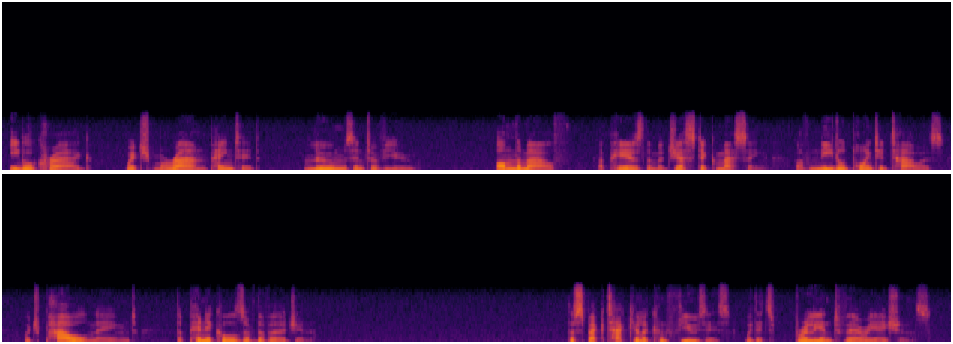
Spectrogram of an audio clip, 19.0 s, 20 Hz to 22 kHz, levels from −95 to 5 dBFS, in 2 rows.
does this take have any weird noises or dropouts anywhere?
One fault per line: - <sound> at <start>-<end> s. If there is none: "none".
none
